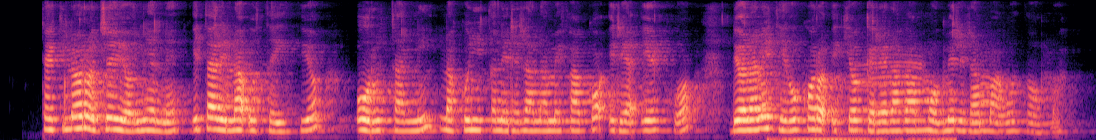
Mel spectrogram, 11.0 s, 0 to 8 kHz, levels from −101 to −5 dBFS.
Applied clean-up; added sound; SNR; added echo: neural separator model SepFormer DNS4.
